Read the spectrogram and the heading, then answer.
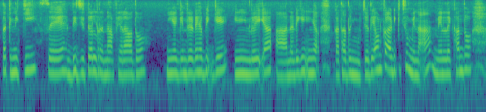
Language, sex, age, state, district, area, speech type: Santali, female, 18-30, Jharkhand, East Singhbhum, rural, spontaneous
